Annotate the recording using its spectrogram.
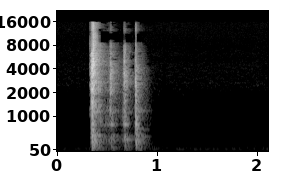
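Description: Plastic jar lid set down on a wooden desk: a sharp clack followed by three quick, lighter rattles as it settles, all within about half a second.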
